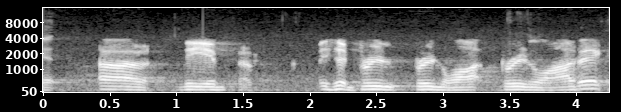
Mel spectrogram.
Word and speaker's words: Bruichladdich: I want to hear And you pronounce this Irish whiskey. Say it. is it Brudlovic? Broodlotic. Bruichladdich.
